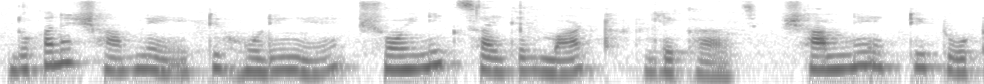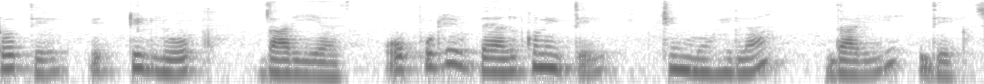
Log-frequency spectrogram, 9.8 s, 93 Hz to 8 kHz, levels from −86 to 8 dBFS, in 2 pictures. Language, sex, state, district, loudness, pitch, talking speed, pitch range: Bengali, female, West Bengal, Jhargram, -42 LUFS, 195 Hz, 145 wpm, 175-225 Hz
